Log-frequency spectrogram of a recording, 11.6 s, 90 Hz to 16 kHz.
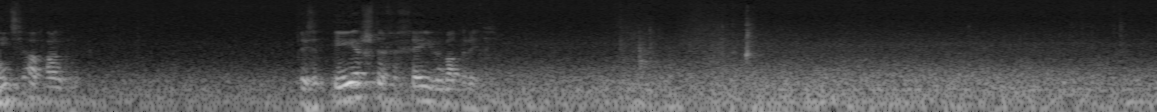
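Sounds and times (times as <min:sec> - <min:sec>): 
speech: 0:00.0 - 0:01.0, 0:03.0 - 0:05.0
steady rumbling wind: 0:05.0 - 0:11.0.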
